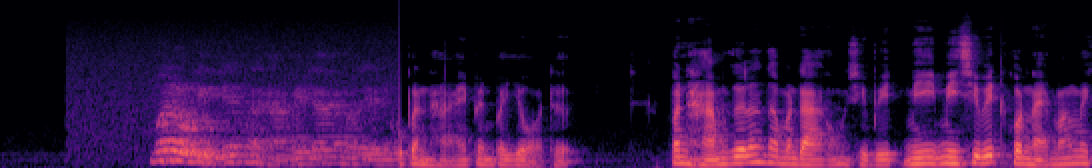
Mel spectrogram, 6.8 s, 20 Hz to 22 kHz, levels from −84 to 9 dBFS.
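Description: From 0.41 s to 2.50 s the speech suddenly turns roomy and hollow, loses its low end, and drops by roughly ten decibels, while background noise rises to only around 25 dB below the speech. It switches back just as abruptly. This is likely a switch to a distant microphone, with the close microphone's signal lost. A simple gain drop would leave the tone unchanged, and added reverb would not thin the bass or bring up the room noise.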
